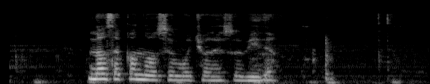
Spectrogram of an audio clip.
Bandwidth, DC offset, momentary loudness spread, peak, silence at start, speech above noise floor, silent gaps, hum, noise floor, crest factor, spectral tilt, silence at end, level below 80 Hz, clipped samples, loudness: 11.5 kHz; under 0.1%; 25 LU; -8 dBFS; 0.35 s; 32 dB; none; none; -56 dBFS; 18 dB; -4.5 dB/octave; 0.3 s; -52 dBFS; under 0.1%; -24 LUFS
